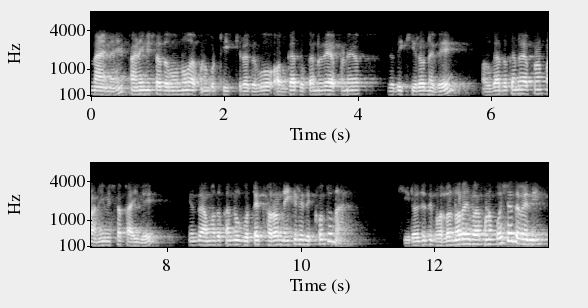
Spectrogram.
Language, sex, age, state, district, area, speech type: Odia, male, 60+, Odisha, Khordha, rural, conversation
